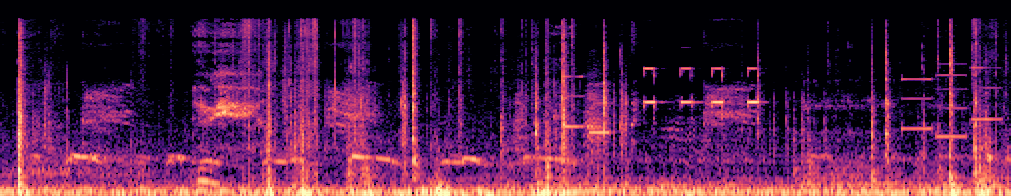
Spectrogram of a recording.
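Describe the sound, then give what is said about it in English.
A bird coos repeatedly, like a pigeon or dove, in short low calls over a steady background rumble, with a few higher chirps and clicks later on. “Is that a bird?”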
